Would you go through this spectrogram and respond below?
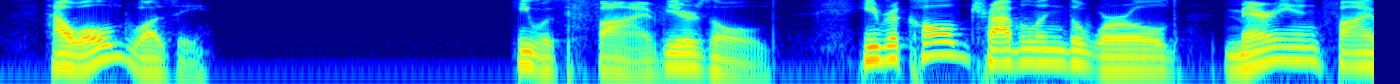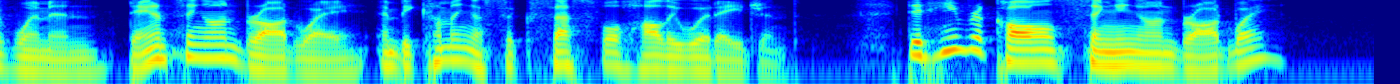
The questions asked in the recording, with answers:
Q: Did he recall singing on Broadway?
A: No, he did not recall singing on Broadway.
